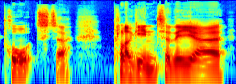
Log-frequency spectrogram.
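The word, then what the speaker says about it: Portégé: was the last one sorry por it's got accents on the E so assume I thought I'd say it like banjo yeah uh and it was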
